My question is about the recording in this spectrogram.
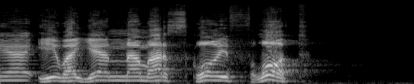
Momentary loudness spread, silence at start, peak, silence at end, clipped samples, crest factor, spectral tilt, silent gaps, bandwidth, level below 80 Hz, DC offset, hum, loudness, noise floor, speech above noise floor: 6 LU; 0 s; -6 dBFS; 1.1 s; under 0.1%; 16 dB; -4 dB/octave; none; 17.5 kHz; -62 dBFS; under 0.1%; none; -20 LUFS; -66 dBFS; 45 dB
